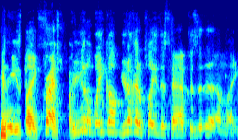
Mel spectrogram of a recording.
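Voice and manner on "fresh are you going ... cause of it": mock, very high-pitched, scolding yell. Retelling what the coach said at halftime: imitating a coach yelling. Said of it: "so Coach Jones yells at me".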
